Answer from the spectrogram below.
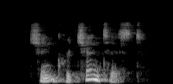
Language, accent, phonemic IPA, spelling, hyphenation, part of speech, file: English, Southern England, /tʃiŋkwɛˈtʃɛntɪst/, Cinquecentist, Cin‧que‧cent‧ist, adjective / noun, LL-Q1860 (eng)-Cinquecentist.wav
- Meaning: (adjective) Of or pertaining to the art of Italy in the sixteenth century; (noun) An Italian of the sixteenth century, especially a poet or an artist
